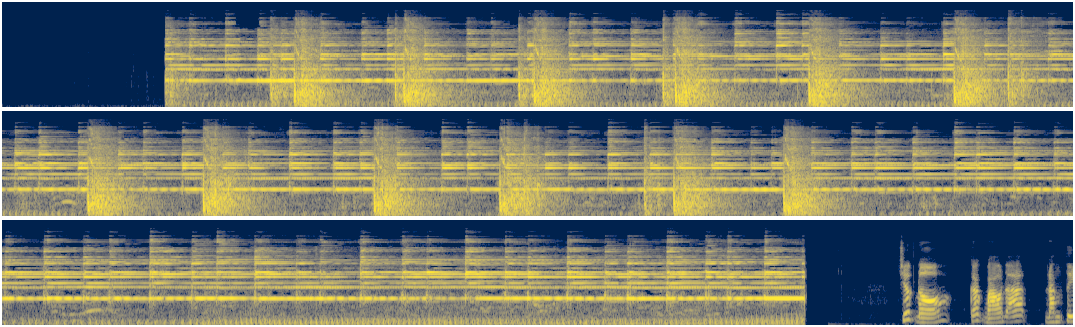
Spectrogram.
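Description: A ringing metal bell or alarm gong struck about once a second, about fifteen strikes, over a steady ring. The strikes stop about two-thirds of the way through, the ringing carries on, and then the sound cuts off abruptly.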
